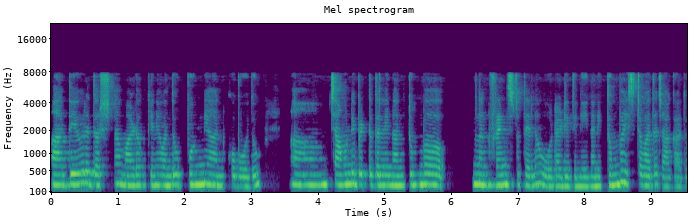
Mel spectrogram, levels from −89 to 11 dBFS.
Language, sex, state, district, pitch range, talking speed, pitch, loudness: Kannada, female, Karnataka, Mysore, 195-215 Hz, 140 wpm, 205 Hz, -17 LUFS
